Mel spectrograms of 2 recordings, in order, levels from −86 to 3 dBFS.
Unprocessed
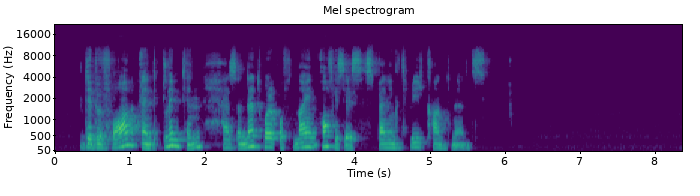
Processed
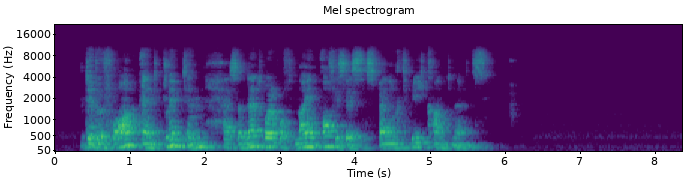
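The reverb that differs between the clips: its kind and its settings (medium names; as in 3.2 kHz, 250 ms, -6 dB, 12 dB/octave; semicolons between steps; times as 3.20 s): simulated room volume 39 m³, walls mixed, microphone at 1.5 m; trim -7.5 dB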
